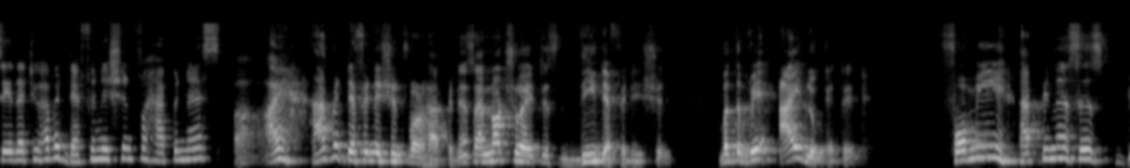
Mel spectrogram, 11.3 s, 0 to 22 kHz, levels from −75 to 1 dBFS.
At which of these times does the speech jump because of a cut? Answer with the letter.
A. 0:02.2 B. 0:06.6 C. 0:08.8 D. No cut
A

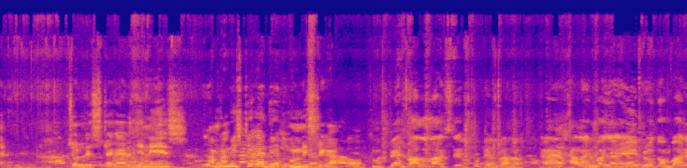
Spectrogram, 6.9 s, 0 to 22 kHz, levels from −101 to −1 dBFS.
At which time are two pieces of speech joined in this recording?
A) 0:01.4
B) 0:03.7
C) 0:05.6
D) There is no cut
B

